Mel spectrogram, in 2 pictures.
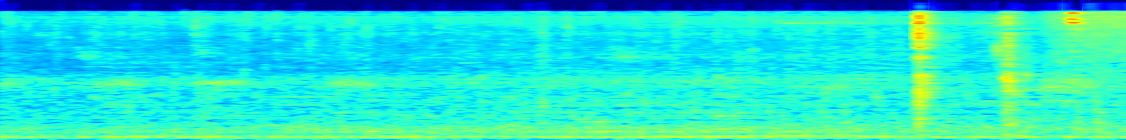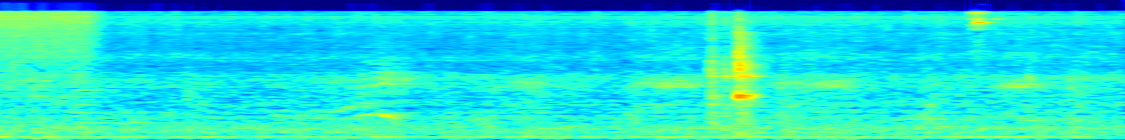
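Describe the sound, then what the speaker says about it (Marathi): An Agri-style egg curry simmers in a pot while being stirred, with low bubbling, occasional spoon and metal clinks against the pot, and a voice talking intermittently over it. "जबरदस्त असं ढवळून घेऊया"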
